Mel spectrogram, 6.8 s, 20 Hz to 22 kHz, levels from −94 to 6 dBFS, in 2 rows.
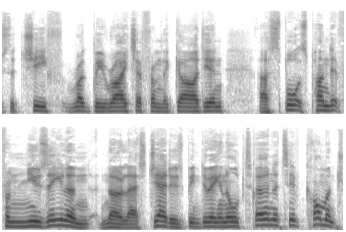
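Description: From 0.34 s to 4.25 s there is a call bitrate drop. The bandwidth estimate fell, and the encoder went from 40 kbps down to 13 kbps, staying at its lowest for about 1.35 s. The speech turns coarse and muffled, with its upper frequencies gone, until quality returns just before "no less".

From 5.21 s to the end of the clip, a filter restarted on every block loses its state at each block boundary and begins again from silence. Each restart leaves a small click. The clicks repeat at 46.9 Hz, which fits a 1024-sample block, and merge into a low buzz that rises and falls with the speech level.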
